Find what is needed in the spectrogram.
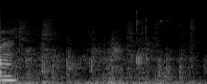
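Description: The tail of a man's drawn-out hesitation 'um' right at the start, then faint, steady room noise over a video-call connection.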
